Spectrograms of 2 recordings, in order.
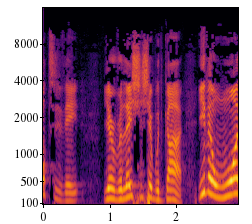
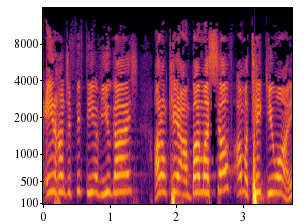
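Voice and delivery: louder, higher gangster swagger; acted tough guy taking on all comers; fearless bravado; 5 semitones higher, 5 dB louder than usual. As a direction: brag it out, voice raised. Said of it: "he's not afraid".

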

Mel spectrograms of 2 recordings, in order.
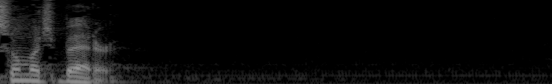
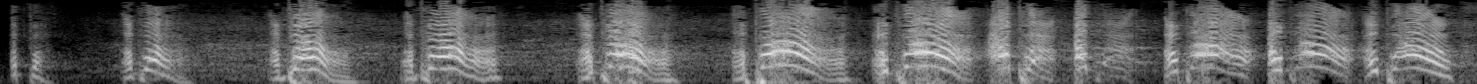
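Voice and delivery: put-on baby calling appa; 20 dB louder than usual. Imitating baby calling daddy.

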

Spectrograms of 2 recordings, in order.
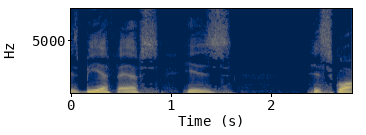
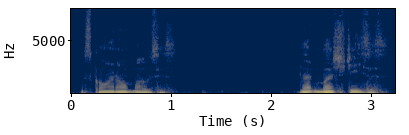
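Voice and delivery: hushed casual chat; 8 semitones lower, 9 dB quieter than usual. Retold or imitated. Casual chat of Jesus and prophets.

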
